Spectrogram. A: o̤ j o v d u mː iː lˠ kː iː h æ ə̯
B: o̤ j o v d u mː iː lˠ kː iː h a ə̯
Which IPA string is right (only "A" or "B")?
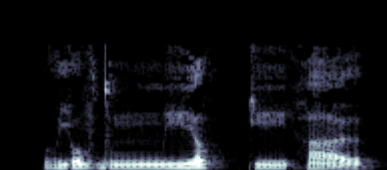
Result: B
